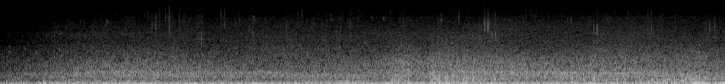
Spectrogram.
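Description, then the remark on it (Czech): A dense, steady roar of hail and rain pelting down in a thunderstorm from a very dark sky onto Calgary, with scattered sharp impacts and a deep rumbling underneath, continuous throughout with no voices. “Cesta do Calgary vede z hor zpátky do rovinatých prérií a nás hnala sněhová bouře a příval krup padající z apokalypticky tmavé oblohy rovnou do malého velkoměsta.”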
